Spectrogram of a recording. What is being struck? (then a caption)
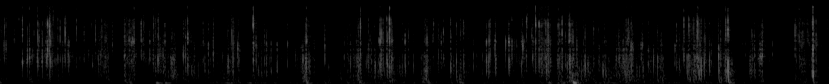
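Paper tissue pack in thin plastic wrapper. A full, small soft pocket pack of 10 paper tissues in a thin crinkly plastic wrapper is gripped and squeezed by fingertips with short painted nails. It makes a continuous run of quick, dense, bright plastic crinkles and crunches with almost no low end. The crinkles come in close uneven bursts and stop dead with each release.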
